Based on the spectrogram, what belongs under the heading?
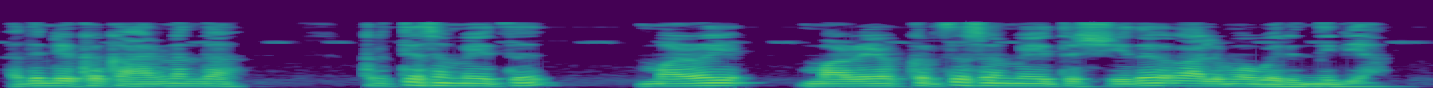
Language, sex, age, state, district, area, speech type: Malayalam, male, 30-45, Kerala, Palakkad, rural, spontaneous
